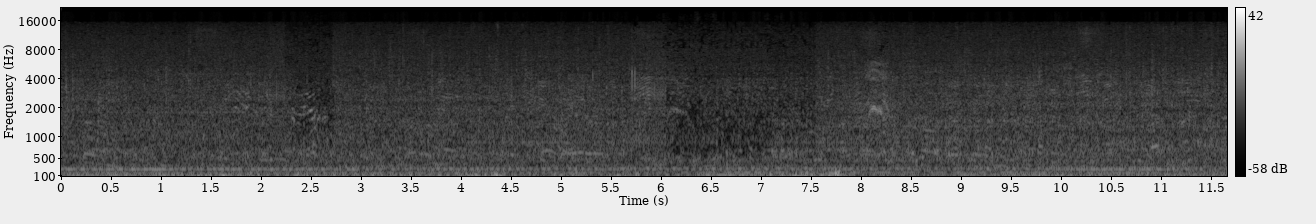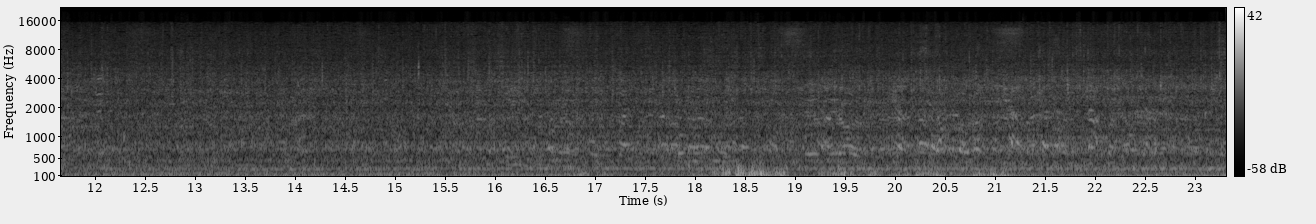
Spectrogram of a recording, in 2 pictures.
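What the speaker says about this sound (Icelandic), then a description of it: "Þetta eldgamall bátur" A very old wooden-hulled boat built in 1937, smoking heavily as it passes through Oslo harbour, its low engine drone steady and continuous with wind and water noise, while people talk nearby.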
